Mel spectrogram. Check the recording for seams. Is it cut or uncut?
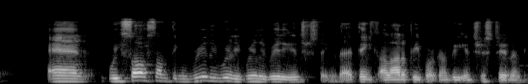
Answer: cut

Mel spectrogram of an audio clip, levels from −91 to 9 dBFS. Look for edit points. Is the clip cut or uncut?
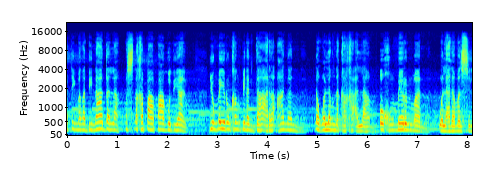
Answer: uncut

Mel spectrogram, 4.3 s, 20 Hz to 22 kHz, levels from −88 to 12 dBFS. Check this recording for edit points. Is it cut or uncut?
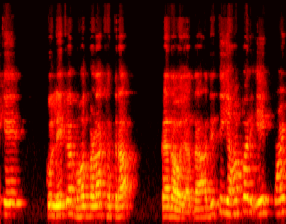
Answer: uncut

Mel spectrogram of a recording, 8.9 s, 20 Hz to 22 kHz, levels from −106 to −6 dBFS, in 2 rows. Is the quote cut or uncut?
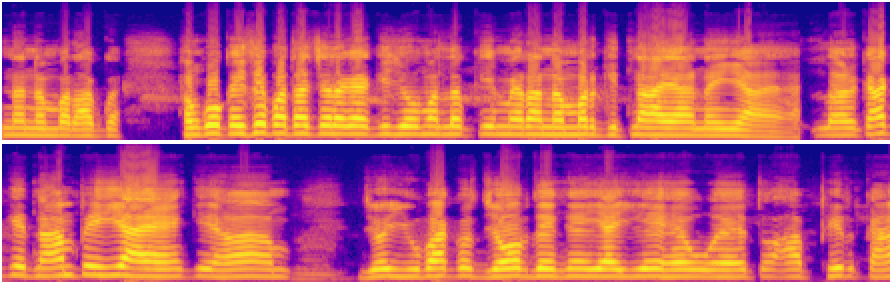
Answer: cut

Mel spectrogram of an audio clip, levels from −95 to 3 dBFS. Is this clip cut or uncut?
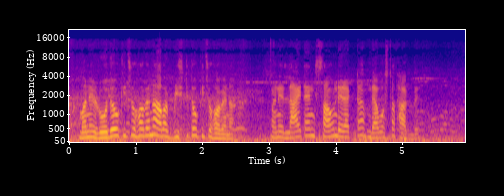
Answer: uncut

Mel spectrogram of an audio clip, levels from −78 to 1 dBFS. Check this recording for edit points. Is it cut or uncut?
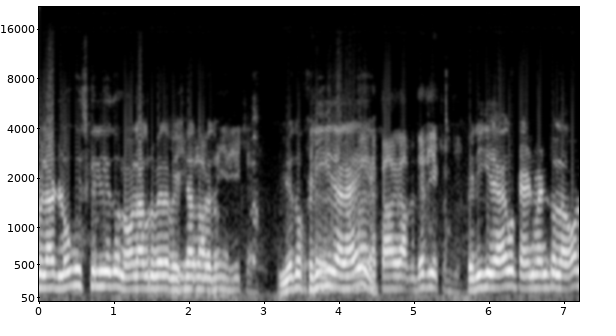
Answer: uncut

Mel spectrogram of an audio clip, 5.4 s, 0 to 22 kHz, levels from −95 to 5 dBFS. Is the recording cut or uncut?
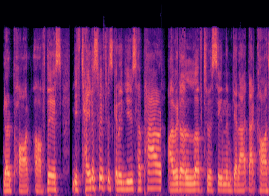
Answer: cut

